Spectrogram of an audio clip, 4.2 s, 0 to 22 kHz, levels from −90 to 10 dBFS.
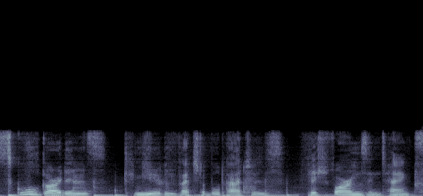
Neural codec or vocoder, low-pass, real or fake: codec, 44.1 kHz, 2.6 kbps, DAC; 7.2 kHz; fake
